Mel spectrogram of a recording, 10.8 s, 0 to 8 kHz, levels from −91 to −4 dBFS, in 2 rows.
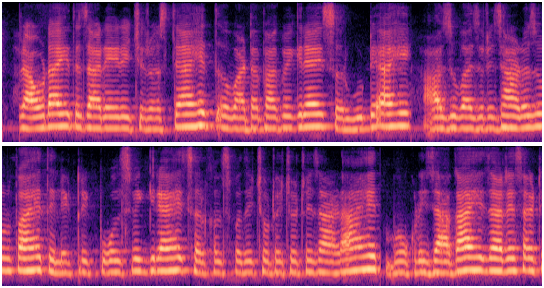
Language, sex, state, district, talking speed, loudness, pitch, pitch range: Marathi, female, Maharashtra, Solapur, 170 wpm, -18 LUFS, 210 Hz, 200-230 Hz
